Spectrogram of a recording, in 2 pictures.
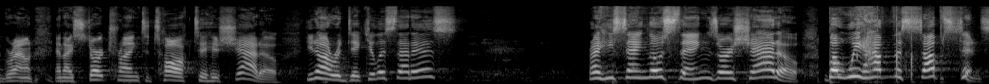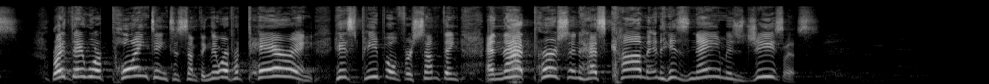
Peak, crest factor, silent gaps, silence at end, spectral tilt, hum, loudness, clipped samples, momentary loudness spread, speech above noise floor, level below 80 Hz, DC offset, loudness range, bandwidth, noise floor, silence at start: -2 dBFS; 22 dB; none; 1.7 s; 1 dB/octave; none; -21 LUFS; under 0.1%; 11 LU; 43 dB; -80 dBFS; under 0.1%; 7 LU; 16.5 kHz; -66 dBFS; 0.05 s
